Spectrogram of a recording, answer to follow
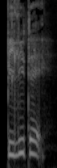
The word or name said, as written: billigdag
